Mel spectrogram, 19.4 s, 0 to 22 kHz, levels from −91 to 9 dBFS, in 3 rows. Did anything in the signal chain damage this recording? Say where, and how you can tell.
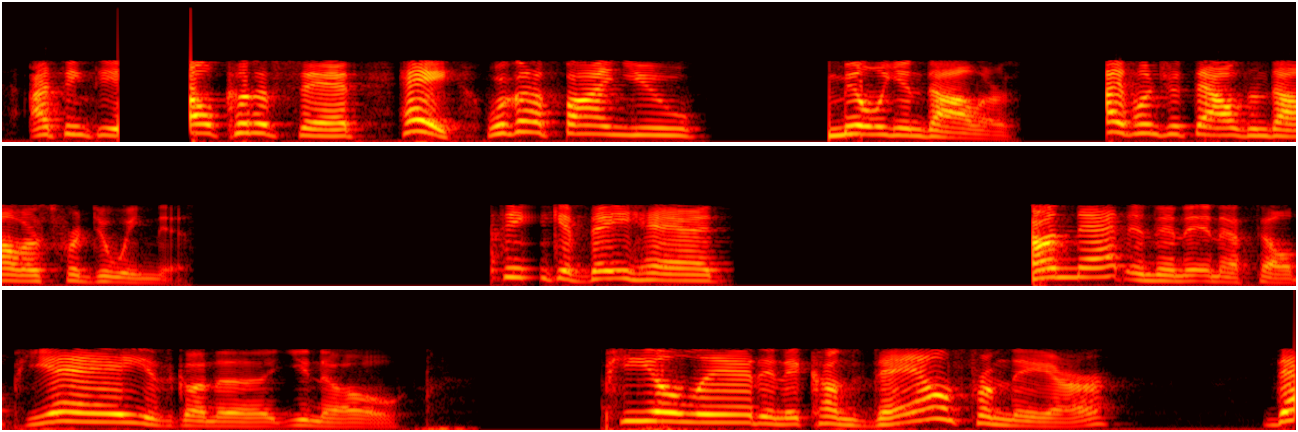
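Yes. An audio dropout to silence at 0.59–0.95 s leaves about 365 ms of silence with no room tone, likely an input link briefly lost upstream of the encoder.

A clipped start after a pause appears at 4.02 s (after "going to fine you"), 5.4, 8.8, 11.5 and 15.81 s (before "it and it comes"). Each loses roughly 130 ms of onset as the playback device wakes.

A short stall from a late packet occurs at 9.08–9.19 s, holding sound for 92 ms, and at 16.10–16.28 s for 19 ms. The jitter buffer ran dry and stretched the last audio.

A jitter buffer speed-up at 13.11–13.87 s, just before "to you know", runs about 8% fast at unchanged pitch. The receiver trimmed several tens of milliseconds of pitch periods from the G.711 call path, which is band-limited to 4 kHz.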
